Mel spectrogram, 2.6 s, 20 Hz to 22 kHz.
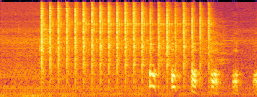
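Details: Intelect RPW 2 radial shockwave therapy device, gel applied, treating a patient in a chiropractic setting: a magnet strikes metal inside the applicator, giving a rapid train of sharp clicks that slows into heavier spaced pulses. Pressure is then lowered to 0.3 bar for sensitive superficial tissue.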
